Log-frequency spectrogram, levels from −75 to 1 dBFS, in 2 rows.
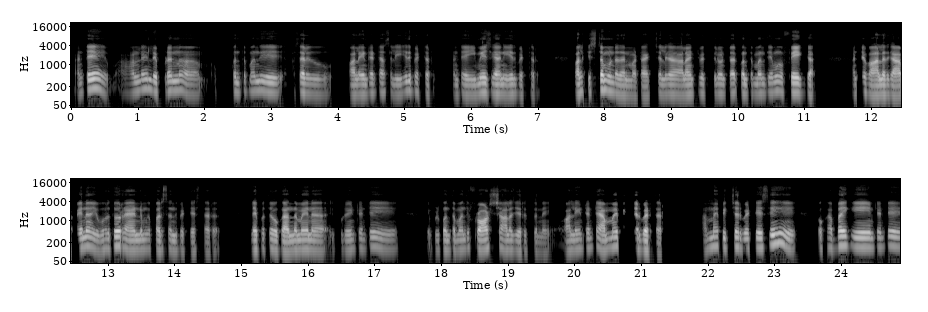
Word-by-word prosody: అంటే 130 +6 +4 0.6
ఆన్‌లైన్‌లో 165 +4 -2
ఎప్పుడన్నా 150 +1 -1 0.7
కొంతమంది 145 +2 -4 0.4
అసలు 130 -2 +1 0.6
వాళ్ళేంటంటే 120 +2 -1
అసలు 120 -2 -13
ఏది 145 +3 -2
పెట్టరు. 130 -3 -7 0.3
అంటే 115 +1 -7 0.2
ఇమేజ్ 130 +1 +2
గాని 120 -1 +3
ఏది 120 0 -1
పెట్టరు. 110 0 -11 0.5
వాళ్ళకి 125 +3 0
ఇష్టం 135 +4 +4
ఉండదనమాట 110 -6 -2
యాక్చువల్‌గా 115 +3 -2
అలాంటి 115 +1 0
వ్యక్తులు 125 0 -7
ఉంటారు. 125 +2 -1
కొంతమందేమో 125 +3 -2 0.2
ఫేక్‌గా. 130 -2 +6 0.6
అంటే - - -7
వాళ్ళది 110 +1 +5
కాపోయినా 130 +8 +4
ఎవరితో 130 +6 +1
ర్యాండమ్‌గా 120 0 +2
పర్సన్‌ది 115 0 -3
పెట్టేస్తారు. 105 -1 -9 0.5
లేపోతే 130 +2 -1
ఒక - - -19
అందమైన 120 +2 +2 0.3
ఇప్పుడేంటంటే 125 +4 -7 0.8
ఇప్పుడు 120 - -13
కొంతమంది 120 +2 -3
ఫ్రాడ్స్ 125 +2 +5
చాలా 120 0 +1
జరుగుతున్నాయి. 105 -3 -8 0.2
వాళ్ళ 115 +1 -2
ఏంటంటే 135 +2 -6
అమ్మాయి 145 +5 +1
పిక్చర్ - - -1
పెడతారు. - - +1 0.6
అమ్మాయి 150 +4 -2
పిక్చర్ 140 +1 0
పెట్టేసి 135 +5 +2 0.7
ఒక - - -14
అబ్బాయికి 160 +3 +4 0.2
ఏంటంటే 145 +2 -3
125 Hz, 120 wpm, -26 LUFS, 115-135 Hz, 0.8 s, ఫేక్‌గా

